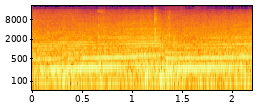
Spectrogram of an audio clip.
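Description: An IndyCar engine in the iRacing simulator holds a steady high-pitched drone, rising slightly in pitch as revs build, with no voice over it.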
